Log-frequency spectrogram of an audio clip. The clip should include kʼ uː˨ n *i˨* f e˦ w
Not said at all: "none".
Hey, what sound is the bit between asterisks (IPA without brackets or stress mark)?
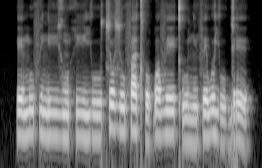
ĩ˨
